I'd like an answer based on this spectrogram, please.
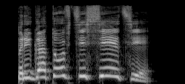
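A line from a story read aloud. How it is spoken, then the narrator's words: Attempted shout. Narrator (Russian): попыталась я крикнуть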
